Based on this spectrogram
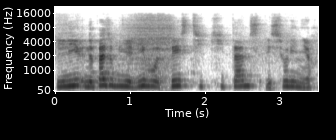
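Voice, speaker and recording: A woman's voice: a little high, unhurried, heavy background noise. Chatty woman unboxing books. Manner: chatty, thinks aloud, frequent asides. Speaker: book vlogger. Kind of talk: casual unboxing chat.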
